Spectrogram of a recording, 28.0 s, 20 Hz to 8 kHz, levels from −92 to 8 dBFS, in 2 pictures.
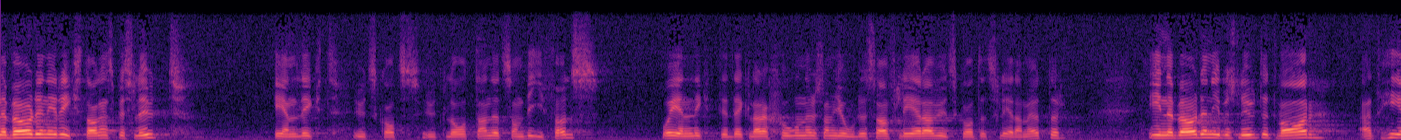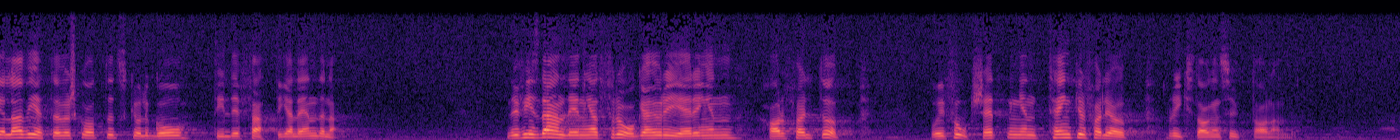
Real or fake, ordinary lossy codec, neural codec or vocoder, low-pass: real; none; none; 7.2 kHz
